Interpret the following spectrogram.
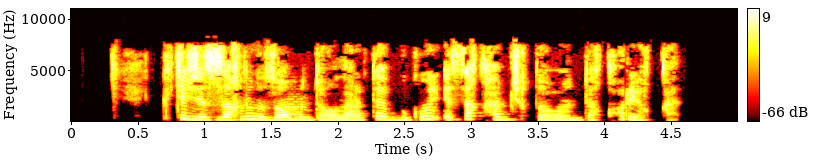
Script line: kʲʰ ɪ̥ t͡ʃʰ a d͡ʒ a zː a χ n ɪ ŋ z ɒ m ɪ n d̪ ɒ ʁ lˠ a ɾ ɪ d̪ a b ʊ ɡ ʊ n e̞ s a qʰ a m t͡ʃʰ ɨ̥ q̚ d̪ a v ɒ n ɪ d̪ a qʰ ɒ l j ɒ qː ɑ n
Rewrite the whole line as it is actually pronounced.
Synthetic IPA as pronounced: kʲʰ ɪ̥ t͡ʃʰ a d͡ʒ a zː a χ n ɪ ŋ z ɒ m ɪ n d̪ ɒ ʁ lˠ a ɾ ɪ d̪ a b ʊ ɡ ʊ n e̞ s a qʰ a m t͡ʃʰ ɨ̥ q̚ d̪ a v ɒ n ɪ d̪ a qʰ ɒ ɾ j ɒ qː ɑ n

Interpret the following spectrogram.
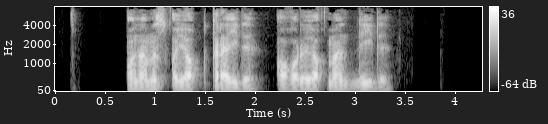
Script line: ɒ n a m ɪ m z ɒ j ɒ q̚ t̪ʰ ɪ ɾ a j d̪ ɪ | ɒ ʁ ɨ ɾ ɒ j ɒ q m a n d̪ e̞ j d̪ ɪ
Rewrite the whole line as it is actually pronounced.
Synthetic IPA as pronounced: ɒ n a m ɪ z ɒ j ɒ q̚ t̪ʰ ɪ ɾ a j d̪ ɪ | ɒ ʁ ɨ ɾ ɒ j ɒ q m a n d̪ e̞ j d̪ ɪ

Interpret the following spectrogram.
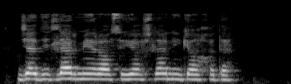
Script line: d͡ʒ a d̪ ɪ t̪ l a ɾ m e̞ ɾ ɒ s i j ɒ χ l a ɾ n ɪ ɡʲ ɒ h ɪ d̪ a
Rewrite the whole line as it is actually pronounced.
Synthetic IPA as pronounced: d͡ʒ a d̪ ɪ d̪ l a ɾ m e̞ ɾ ɒ s ɪ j ɒ ʃ l a ɾ n ɪ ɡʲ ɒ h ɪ d̪ a

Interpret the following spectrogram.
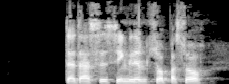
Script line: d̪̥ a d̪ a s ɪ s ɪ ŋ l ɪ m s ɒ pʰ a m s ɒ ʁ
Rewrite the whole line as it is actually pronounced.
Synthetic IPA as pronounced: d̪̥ a d̪ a s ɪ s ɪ ŋ l ɪ m s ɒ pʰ a s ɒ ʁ

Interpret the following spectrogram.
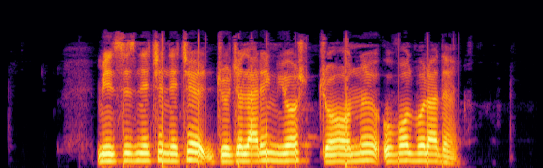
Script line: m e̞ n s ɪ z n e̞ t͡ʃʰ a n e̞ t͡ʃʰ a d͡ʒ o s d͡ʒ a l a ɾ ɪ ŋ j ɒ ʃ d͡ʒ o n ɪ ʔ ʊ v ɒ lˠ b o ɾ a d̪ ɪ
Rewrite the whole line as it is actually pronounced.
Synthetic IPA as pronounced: m e̞ n s ɪ z n e̞ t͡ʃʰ a n e̞ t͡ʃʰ a d͡ʒ o d͡ʒ a l a ɾ ɪ ŋ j ɒ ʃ d͡ʒ ɒ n ɪ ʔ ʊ v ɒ lˠ b o l a d̪ ɪ

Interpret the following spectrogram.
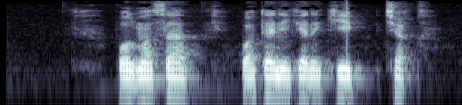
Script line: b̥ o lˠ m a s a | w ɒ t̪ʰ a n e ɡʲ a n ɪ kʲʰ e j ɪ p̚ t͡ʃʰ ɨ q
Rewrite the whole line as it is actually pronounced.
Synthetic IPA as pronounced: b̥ o lˠ m a s a | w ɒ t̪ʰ a n e kʲ a n ɪ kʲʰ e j ɪ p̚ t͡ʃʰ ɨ q

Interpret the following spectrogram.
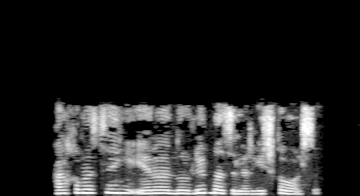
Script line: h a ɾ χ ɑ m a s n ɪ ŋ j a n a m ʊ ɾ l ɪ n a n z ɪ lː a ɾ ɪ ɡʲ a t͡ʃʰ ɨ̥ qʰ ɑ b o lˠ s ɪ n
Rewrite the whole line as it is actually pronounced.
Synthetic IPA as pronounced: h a ɾ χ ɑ m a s n ɪ ŋ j a n a n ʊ ɾ l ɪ m a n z ɪ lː a ɾ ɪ ɡʲ a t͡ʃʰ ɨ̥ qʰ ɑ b ɒ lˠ s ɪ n

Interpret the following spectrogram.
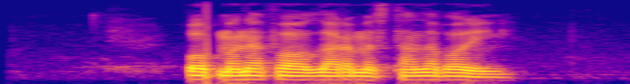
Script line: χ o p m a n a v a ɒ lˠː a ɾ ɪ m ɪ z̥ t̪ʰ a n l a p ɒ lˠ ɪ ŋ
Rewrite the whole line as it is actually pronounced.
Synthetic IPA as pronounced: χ o p m a n a f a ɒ lˠː a ɾ ɪ m ɪ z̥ t̪ʰ a n l a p ɒ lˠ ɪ ŋ

